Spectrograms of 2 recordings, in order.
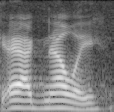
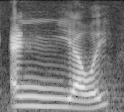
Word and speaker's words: Agnelli: It looks like Agnelli, but it's Agnelli.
